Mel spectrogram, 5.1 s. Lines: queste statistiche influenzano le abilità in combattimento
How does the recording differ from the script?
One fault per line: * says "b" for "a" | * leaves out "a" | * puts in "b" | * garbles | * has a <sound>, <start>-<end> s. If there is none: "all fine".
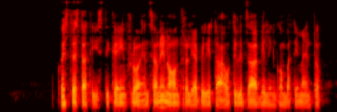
* puts in "inoltre"
* puts in "utilizzabili"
